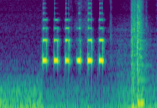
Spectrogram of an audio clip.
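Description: A handheld metal-detecting pinpointer, a Nokta Makro, beeping: a quick run of six short, high, evenly spaced beeps about half a second in. A brief breathy hiss follows near the end.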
